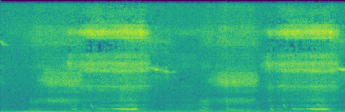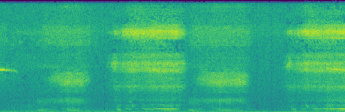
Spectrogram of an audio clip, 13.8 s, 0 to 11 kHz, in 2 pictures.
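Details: Person sleeping from exhaustion: rough rattling snores on each breath, about 16 a minute, with quieter breathing between; ordinary snoring during sleep.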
